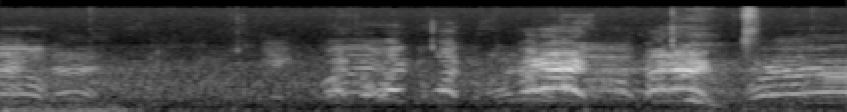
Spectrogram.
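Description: People shouting from the sideline: several short, high-pitched yells in quick succession about halfway through, with a single sharp click near the end.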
